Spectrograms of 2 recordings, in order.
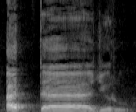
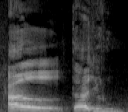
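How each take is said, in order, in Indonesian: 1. Bunyi l menyatu ke dalam t yang ganda. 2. Bunyi l terdengar jelas sebelum t. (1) "Dalam tajwid disebut dengan idgham" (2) "Tidak boleh dibaca al-tajiru"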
